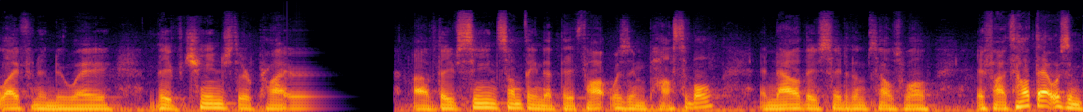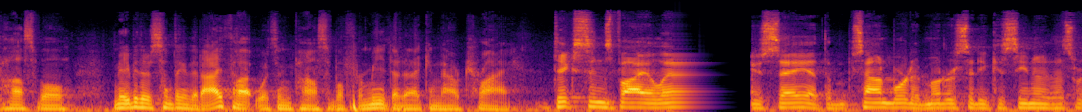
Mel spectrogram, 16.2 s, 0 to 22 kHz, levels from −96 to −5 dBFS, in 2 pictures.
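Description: Packets arriving too late at 2.11 s and 2.14 s were concealed by extending the preceding audio, leaving two brief smears of about 10 ms each. From 2.20 to 2.96 s a likely network dropout left about 0.76 s missing: the continued sound fades to roughly 0.38 s of silence before the audio resumes, with that stretch lost. The same happens from 13.17 to 13.76 s, likely another dropout, where 0.58 s goes missing and about 0.2 s of it is silent.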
